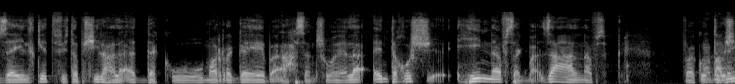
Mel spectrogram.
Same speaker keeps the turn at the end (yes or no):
no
